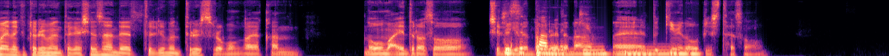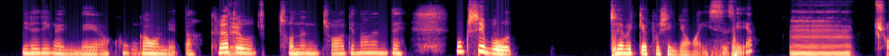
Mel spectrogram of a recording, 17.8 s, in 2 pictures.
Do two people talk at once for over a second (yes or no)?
yes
